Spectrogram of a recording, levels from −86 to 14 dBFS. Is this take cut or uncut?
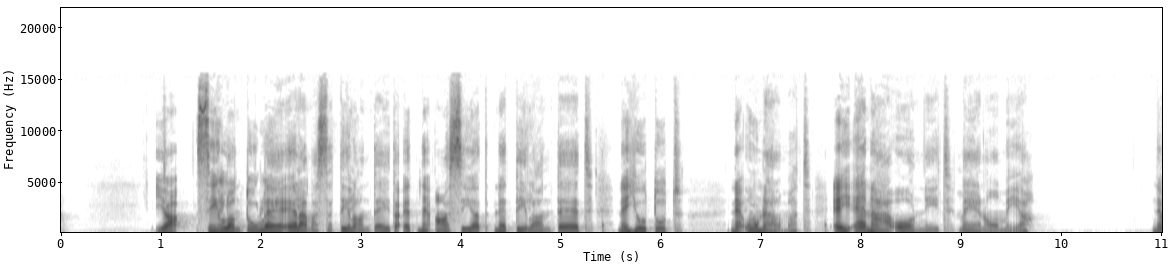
uncut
